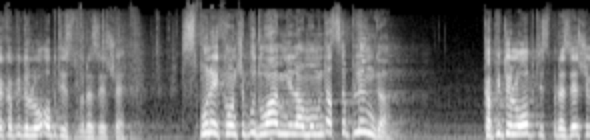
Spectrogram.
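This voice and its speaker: A man with a high voice preaches a sermon, reading long passages of scripture aloud. He talks earnestly and keeps putting questions to his listeners. His voice rings out with a long reverb, as in a church hall. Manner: earnest, asks the congregation rhetorical questions; reads scripture aloud at length.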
